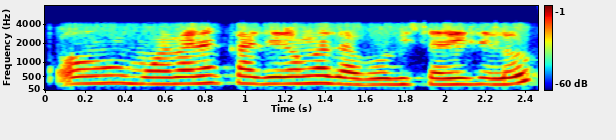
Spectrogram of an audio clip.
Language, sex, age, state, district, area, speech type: Assamese, female, 30-45, Assam, Morigaon, rural, conversation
